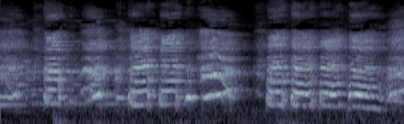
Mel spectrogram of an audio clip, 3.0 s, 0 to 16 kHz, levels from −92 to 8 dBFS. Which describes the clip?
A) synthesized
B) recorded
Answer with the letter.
B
